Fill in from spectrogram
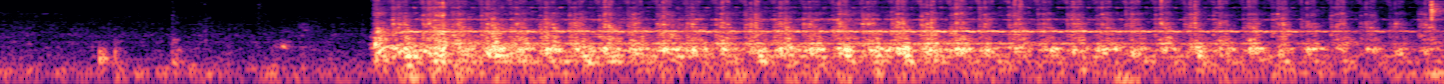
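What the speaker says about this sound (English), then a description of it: "As you can see, I just stitched on the cotton there." A sewing machine stitching cotton on a trench coat hem starts up after a quiet moment and then runs continuously with a fast, even whirring chatter close by.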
